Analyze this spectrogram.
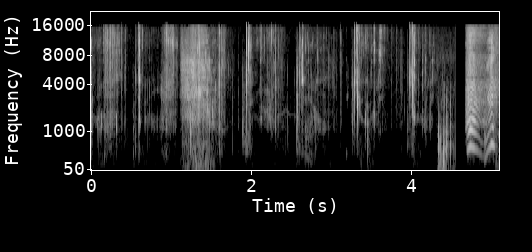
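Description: Biting and chewing sound effects, a series of short crisp crunches like bites of watermelon, with a longer crunch about a second in. Near the end a springy cartoon boing starts.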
